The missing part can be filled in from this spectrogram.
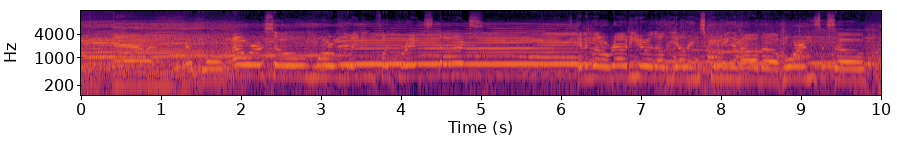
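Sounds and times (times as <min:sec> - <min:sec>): crowd yelling: 0:00.0 - 0:10.0
horns blowing held notes: 0:00.0 - 0:10.0.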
